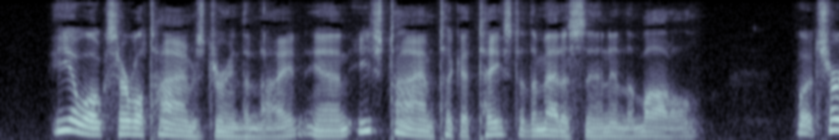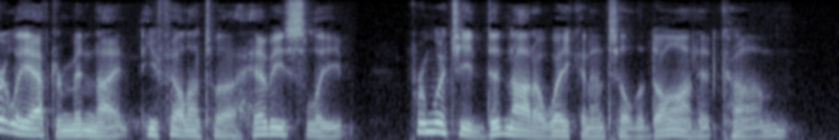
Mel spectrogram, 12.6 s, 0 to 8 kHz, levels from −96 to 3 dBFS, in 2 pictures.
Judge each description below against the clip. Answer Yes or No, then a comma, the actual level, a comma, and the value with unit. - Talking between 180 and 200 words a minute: Yes, average, 190 wpm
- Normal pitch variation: No, wide, 5.9 semitones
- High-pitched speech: No, low, 110 Hz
